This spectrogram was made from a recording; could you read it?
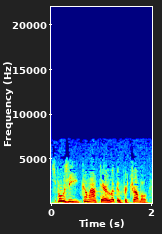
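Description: A man's voice: high voice, big pitch swings, a little fast, a bit bright. An actor playing a nervous young man who hesitates and stammers, in a 1950s radio drama. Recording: dull lo-fi old radio broadcast with faint hiss.

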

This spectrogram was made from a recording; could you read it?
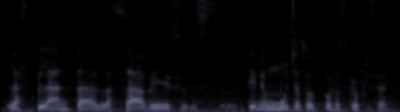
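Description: A woman from Mexico speaks in a low, unhurried voice, working out her answers aloud with small fillers. She is a guest in a casual interview, and faint room noise sits under her voice. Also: fairly even intonation, warm tone. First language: Spanish. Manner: thinks aloud with pauses and fillers. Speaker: guest, tour company owner.

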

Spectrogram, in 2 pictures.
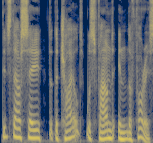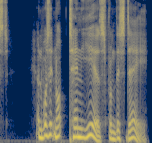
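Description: Storybook beggar woman, played by a man: raised pitch, emphatic, desperate pleading, old-fashioned wording. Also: expressive, measured pace, a little mellow, dry recording, clean studio sound. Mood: urgent, anxious. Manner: archaic, imploring, emphatic speech. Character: ragged beggar woman, long-lost mother, anguished and pleading. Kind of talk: dramatised storybook reading.

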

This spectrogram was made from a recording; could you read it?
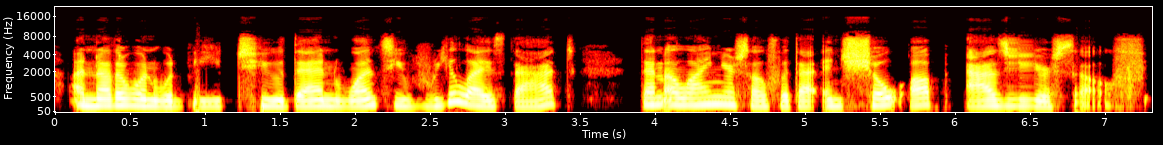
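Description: A woman's voice: lowish voice, a little mellow, no room sound. A woman from Texas, a podcast guest, giving earnest and thoughtful advice in a conversational way, with frequent fillers. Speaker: interview guest.

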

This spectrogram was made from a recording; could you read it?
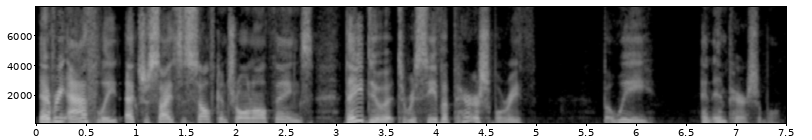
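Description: West texas pastor guy preaching, chatty storyteller, bright punchy voice, dry close sound. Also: on the high side, expressive, a little fast, dry recording. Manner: conversational storytelling with asides. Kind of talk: sermon.

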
